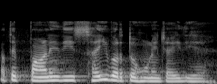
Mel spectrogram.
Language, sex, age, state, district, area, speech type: Punjabi, male, 18-30, Punjab, Faridkot, rural, spontaneous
